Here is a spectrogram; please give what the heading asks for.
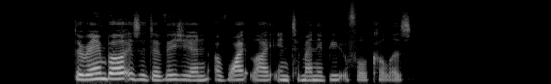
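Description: Speech runs through with a breathy, grainy edge from start to finish, and the top end sounds hollowed out and refilled with hiss. That's heavy Bluetooth LC3 compression, most likely a low-rate link somewhere around 32 kbps with 10 ms frames stripping the upper spectrum.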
